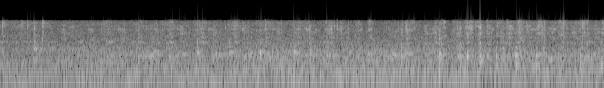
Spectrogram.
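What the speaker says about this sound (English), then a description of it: "all I'm doing is whisking this up so all the ingredients gets" Raw chocolate cupcake ingredients are whisked in a bowl over a double boiler, giving a quiet, steady, rapid ticking and scraping that runs without pause from start to finish.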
